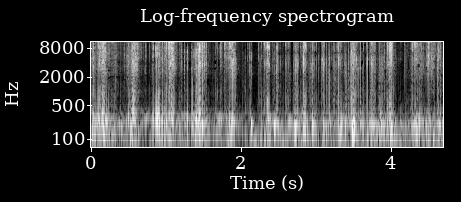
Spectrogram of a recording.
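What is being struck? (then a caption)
Metal microphone mesh grille. Extra-long yellow nails scratch fast and hard across the uncovered mesh grille of a black metal USB microphone, from the top and sides. The result is a dense, continuous scraping and rustling noise with a heavy low-end rumble and bright hiss that pulses with each stroke.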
